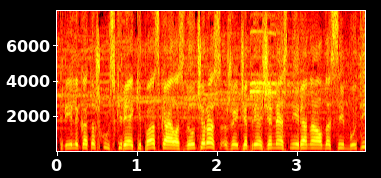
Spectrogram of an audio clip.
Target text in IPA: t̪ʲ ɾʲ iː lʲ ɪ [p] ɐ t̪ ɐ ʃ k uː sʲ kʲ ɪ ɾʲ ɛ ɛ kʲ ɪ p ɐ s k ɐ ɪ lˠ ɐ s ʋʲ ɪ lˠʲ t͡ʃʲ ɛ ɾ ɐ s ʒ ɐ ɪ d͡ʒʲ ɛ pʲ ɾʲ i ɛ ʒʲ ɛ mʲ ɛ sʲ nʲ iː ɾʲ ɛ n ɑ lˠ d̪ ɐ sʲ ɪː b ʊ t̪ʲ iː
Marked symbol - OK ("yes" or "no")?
no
